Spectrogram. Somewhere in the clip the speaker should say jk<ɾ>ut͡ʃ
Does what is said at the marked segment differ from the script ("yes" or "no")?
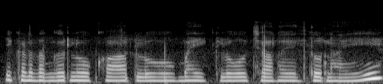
yes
